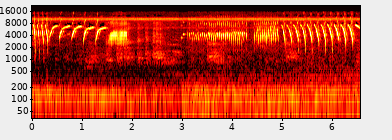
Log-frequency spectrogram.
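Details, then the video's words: Canary master song for training birds: a few quick curved notes, extended buzzy trilled passages, then a fast series of sharp, high, downward-sweeping notes repeated in a rolling rhythm. "Masteran Kenari Gacor Ngeroll Nikmat"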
